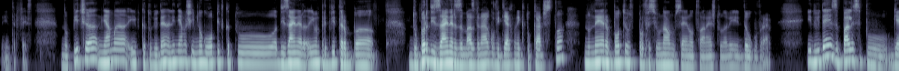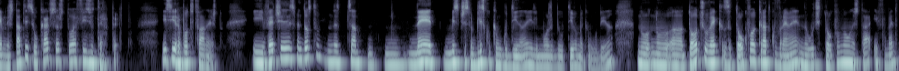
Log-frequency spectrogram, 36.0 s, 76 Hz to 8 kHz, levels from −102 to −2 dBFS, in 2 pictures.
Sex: male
